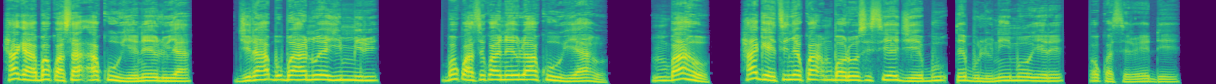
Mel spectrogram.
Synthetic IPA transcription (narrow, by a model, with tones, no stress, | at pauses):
ha˦ɡa˨a˨ɡ͡bɔ˦kʷa˨sa˦ʔa˦kʷu˨ɦje˨ne˦lu˦ja˦ | d͡ʒi˨ɾa˦k͡pʊ˦ɡ͡bɔ˦a˦nʊ˦e˦ɦi˦m̩˦mi˦ɾi˦ | ɡ͡bɔ˦kʷa˨s̬ɪ˦kʷa˦ne˦lu˦a˦kʷu˦˨ɦi˨a˦ɦʊ̰˨ | ŋ͡m̩˨ɡ͡ba˦ɦʊ˨ | ha˦ɡe˨ti˦ɲe˦kʷa˦ŋ͡m̩˦k͡pɔ˦ɾo˦s̬i˦si˦e˦d͡ʒi˨e˨bu˦te˦bu˨lu˨ni˦me˦o˦ɣe˨ɾe˦ | ɔ˦kʷe˨sɪ̰˨ɾɪ˨˦dɪ̰˦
